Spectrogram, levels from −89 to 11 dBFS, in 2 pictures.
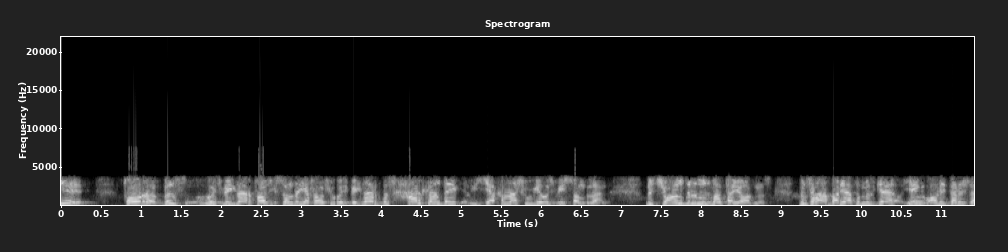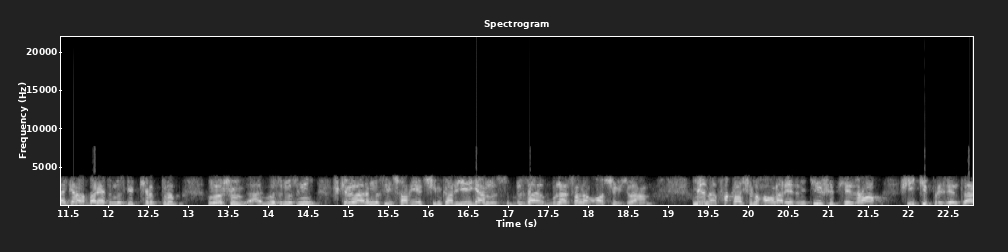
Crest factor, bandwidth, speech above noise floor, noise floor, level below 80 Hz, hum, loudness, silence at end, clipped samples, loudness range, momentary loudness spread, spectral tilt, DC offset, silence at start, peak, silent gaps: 14 dB; 4 kHz; 31 dB; -46 dBFS; -56 dBFS; none; -14 LUFS; 0 s; under 0.1%; 2 LU; 8 LU; -1 dB/octave; under 0.1%; 0 s; 0 dBFS; none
